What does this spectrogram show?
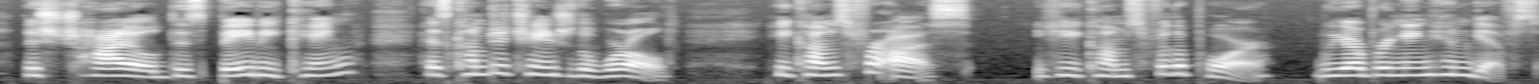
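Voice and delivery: ordinary talk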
